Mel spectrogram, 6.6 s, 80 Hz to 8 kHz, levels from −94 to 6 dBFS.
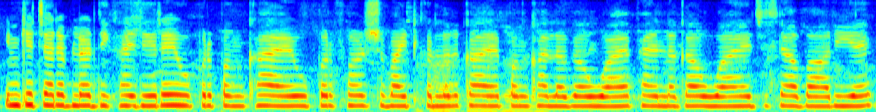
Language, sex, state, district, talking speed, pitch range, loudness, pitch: Hindi, female, Himachal Pradesh, Shimla, 265 wpm, 255-265 Hz, -15 LUFS, 260 Hz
